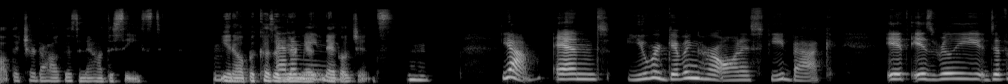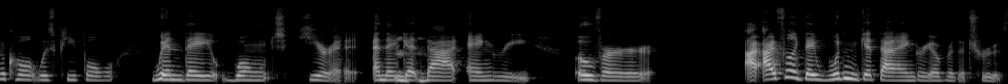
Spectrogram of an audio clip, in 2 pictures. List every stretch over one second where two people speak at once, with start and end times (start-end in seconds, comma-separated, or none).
2.2-3.5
